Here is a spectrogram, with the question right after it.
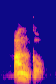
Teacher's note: finally we will talk about the velar nasal consonant this occurs wherever there is an n in front of a k or a gup we have the same sound in english such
